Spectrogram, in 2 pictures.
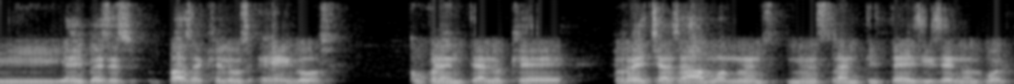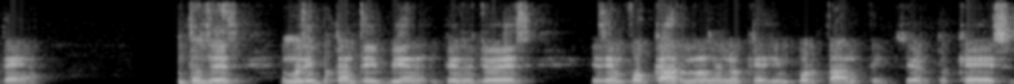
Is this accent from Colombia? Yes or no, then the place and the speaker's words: yes; Colombia; hay gente aquí en mi país y hay gente también en mi ciudad que piensa de una manera similar, estamos alineados, entonces es excelente. Entonces, de una manera muy humilde, lo que les pueda colaborar con todo de parte de Colombia y aparte aquí en Manizales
